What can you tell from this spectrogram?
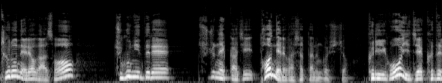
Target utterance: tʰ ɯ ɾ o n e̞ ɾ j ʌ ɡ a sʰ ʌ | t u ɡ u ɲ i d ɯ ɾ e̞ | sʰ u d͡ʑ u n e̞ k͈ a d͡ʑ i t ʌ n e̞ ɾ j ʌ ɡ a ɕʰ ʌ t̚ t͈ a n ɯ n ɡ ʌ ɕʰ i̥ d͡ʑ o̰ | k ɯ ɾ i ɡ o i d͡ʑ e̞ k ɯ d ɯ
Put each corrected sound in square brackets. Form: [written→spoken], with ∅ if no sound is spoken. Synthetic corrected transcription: tʰ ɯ ɾ o n e̞ ɾ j ʌ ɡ a sʰ ʌ | [t→t͡ɕ] u ɡ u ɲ i d ɯ ɾ e̞ | sʰ u d͡ʑ u n e̞ k͈ a d͡ʑ i t ʌ n e̞ ɾ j ʌ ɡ a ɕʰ ʌ t̚ t͈ a n ɯ n ɡ ʌ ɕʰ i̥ d͡ʑ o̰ | k ɯ ɾ i ɡ o i d͡ʑ e̞ k ɯ d ɯ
